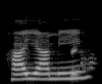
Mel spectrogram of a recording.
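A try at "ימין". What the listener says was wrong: No, not ha. Did you just say ha Yamin, right? You said that. Yamin.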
